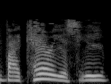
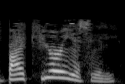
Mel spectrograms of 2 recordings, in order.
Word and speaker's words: vicariously: the word someone who thought the word vicariously was by curiously you're going on vacation with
